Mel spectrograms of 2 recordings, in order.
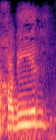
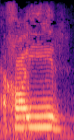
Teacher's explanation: الأولى مادية لأن قبلها مكسور والثانية لينة لأن قبلها مفتوح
